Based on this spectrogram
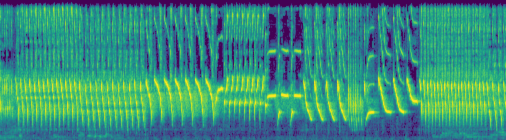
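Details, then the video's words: Energetic canary song used to train other birds: clean, loud, very fast trills of high notes run into rhythmic downward-swooping whistles and a few sustained tones, ending in another rapid rolling trill. "burung kenari masteran gacor"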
